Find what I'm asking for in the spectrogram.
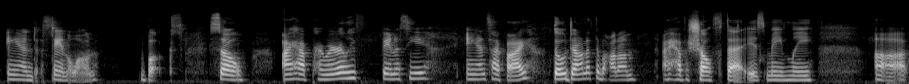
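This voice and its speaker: A young woman talks casually through her bookshelves at home, rambling with asides and fillers. She sounds a little out of breath at times, as in a relaxed home vlog. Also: mid-range voice. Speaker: booktuber.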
